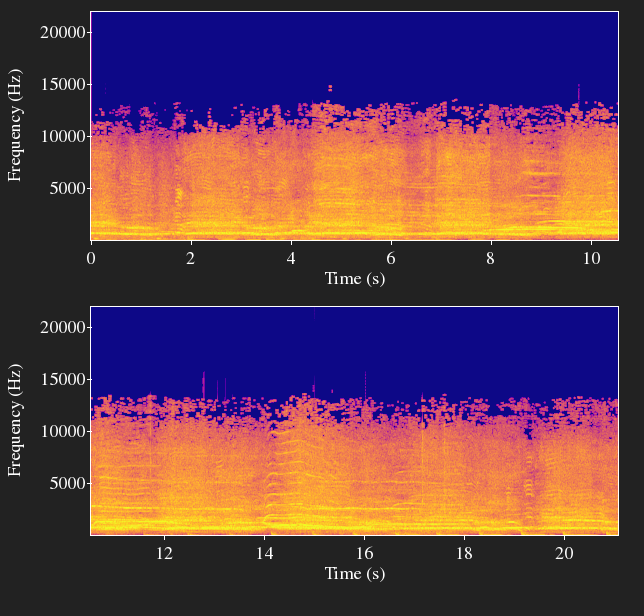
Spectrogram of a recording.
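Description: Large club crowd shouting and cheering, many voices at once, over bass-heavy music from the PA.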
